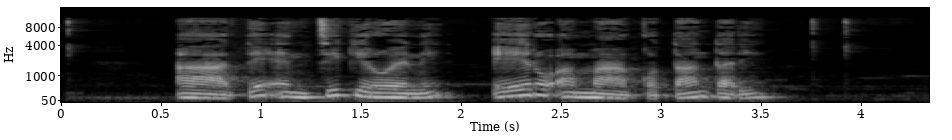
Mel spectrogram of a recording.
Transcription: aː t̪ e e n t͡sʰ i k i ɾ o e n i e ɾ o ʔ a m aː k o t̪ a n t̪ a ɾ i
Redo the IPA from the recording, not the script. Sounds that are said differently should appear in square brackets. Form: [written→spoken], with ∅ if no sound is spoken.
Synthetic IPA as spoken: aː t̪ e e n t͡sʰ i k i ɾ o e n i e ɾ o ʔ a m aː k o t̪ a n t̪ a ɾ i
